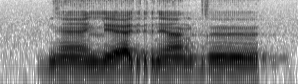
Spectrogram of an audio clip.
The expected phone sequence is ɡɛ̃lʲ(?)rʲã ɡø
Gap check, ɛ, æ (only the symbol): æ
